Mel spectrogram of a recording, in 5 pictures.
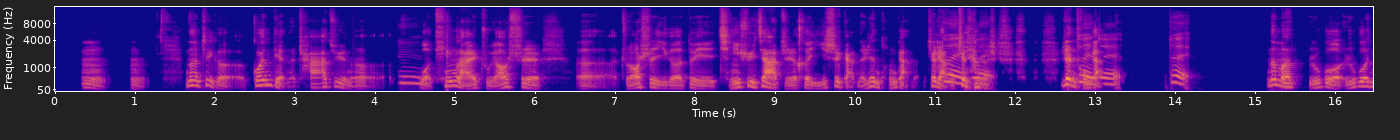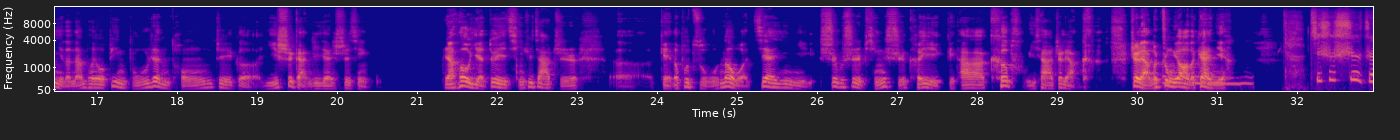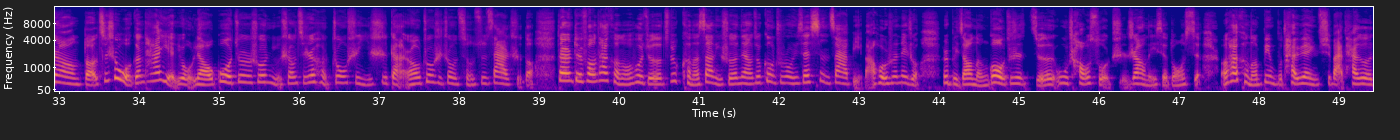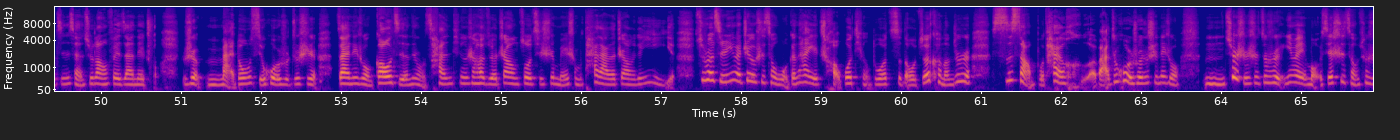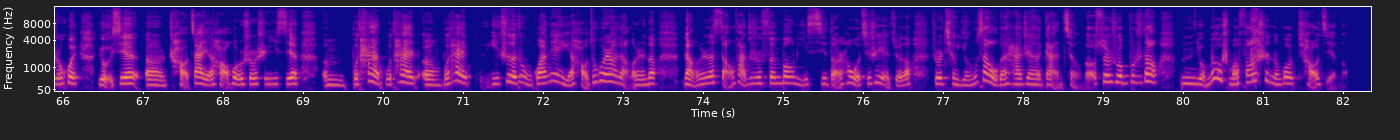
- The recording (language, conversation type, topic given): Chinese, advice, 你最近一次因为花钱观念不同而与伴侣发生争执的情况是怎样的？
- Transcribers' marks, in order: laughing while speaking: "这两 个"; laugh; laughing while speaking: "个"; teeth sucking; other noise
